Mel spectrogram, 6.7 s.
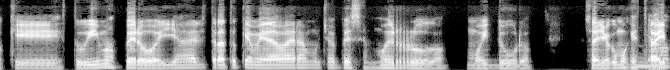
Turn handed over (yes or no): no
